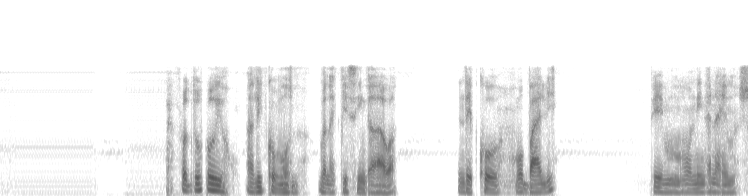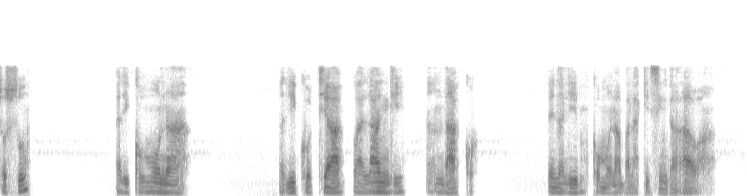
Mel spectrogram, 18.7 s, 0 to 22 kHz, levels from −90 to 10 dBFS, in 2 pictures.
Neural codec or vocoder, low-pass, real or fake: codec, 16 kHz in and 24 kHz out, 0.8 kbps, FocalCodec, streaming, 65536 codes; 5.4 kHz; fake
